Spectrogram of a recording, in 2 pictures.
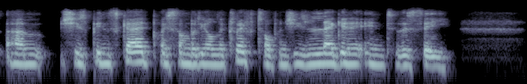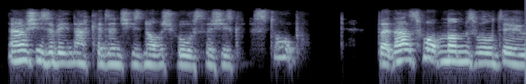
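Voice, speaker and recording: A woman's voice: on the low side, a little mellow. A middle-aged woman from England with a sore throat, giving a chatty, enthusiastic online talk as a seal researcher over wildlife clips. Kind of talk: informal narrated video lecture. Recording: distant, dull lo-fi mic.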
